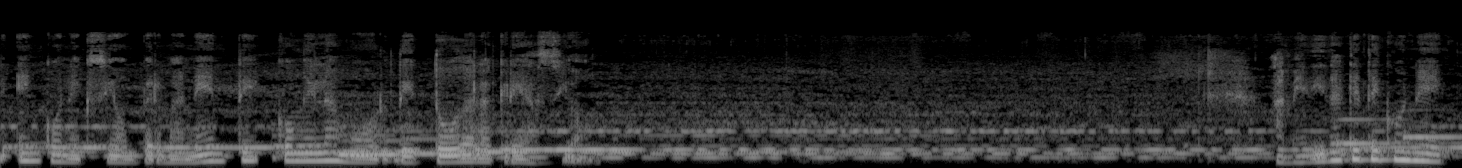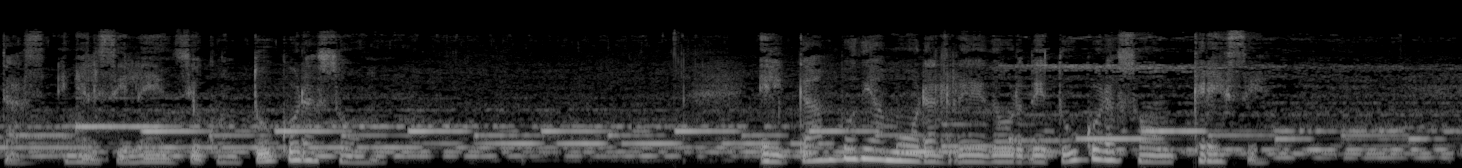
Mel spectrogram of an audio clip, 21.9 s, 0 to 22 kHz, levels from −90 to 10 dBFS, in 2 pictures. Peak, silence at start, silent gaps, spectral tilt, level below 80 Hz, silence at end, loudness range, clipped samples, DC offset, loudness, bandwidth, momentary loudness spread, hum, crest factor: -16 dBFS; 0 s; none; -6 dB/octave; -86 dBFS; 0 s; 12 LU; under 0.1%; under 0.1%; -34 LUFS; 10 kHz; 14 LU; none; 18 dB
